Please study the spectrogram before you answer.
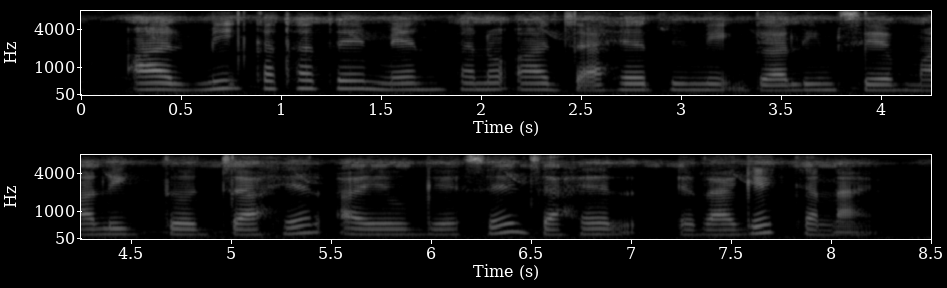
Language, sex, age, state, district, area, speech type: Santali, female, 18-30, West Bengal, Birbhum, rural, spontaneous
